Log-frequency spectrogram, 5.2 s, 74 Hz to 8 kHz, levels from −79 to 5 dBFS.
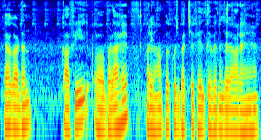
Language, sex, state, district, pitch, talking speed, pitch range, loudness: Hindi, male, Uttar Pradesh, Lalitpur, 110 Hz, 185 wpm, 105-120 Hz, -19 LUFS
